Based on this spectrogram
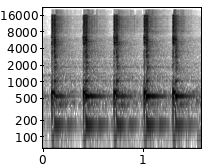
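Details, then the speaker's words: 1935 John Deere BO, a previously stuck valve freed and worked by hand: five crisp wooden snaps about a third of a second apart. The valve is closing freely, as it should. "that's what you're supposed to sound like"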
